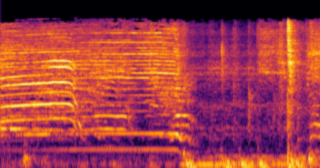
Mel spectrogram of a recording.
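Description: Several people yelling long drawn-out shouts of encouragement, 'go', as a heavy deadlift is pulled, the shouts falling away about two seconds in. A single sharp knock near the end as the loaded barbell comes down onto the platform.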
